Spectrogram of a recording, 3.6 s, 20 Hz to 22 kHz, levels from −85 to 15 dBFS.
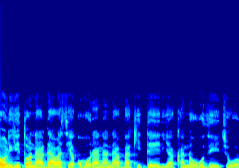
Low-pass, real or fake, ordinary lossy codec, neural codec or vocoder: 9.9 kHz; real; none; none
